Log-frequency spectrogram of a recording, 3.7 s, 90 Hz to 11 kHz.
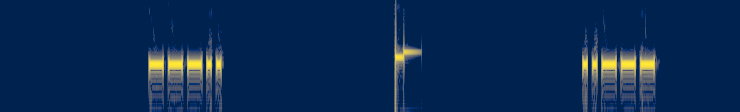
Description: Morse code, heard as a keyed tone, about 48 wpm, 700 Hz. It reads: 8 2
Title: Single Letter-Number Alt 50wpm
